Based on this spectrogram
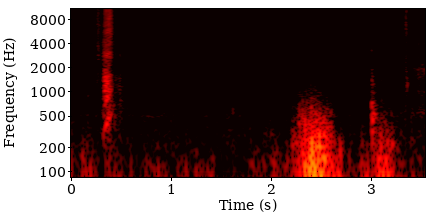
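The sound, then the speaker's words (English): Someone takes a quick sip of water: a brief airy slurp, then a soft, muffled gulp, followed by a couple of faint clicks like a cup being set down. “I'm going to make it even more dramatic and take a sip of water before I tell you what I'm going to confess.”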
